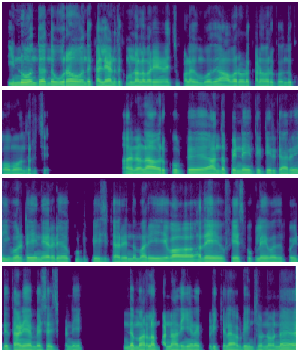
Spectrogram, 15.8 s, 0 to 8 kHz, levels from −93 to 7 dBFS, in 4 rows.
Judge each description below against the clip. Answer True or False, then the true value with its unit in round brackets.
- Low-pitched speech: True (130 Hz)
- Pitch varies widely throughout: False (2.7 semitones)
